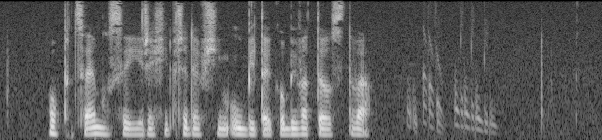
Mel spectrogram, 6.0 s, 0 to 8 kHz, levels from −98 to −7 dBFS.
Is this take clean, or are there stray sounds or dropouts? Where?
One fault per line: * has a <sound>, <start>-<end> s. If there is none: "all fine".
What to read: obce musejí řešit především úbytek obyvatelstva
* has a chirp, 4.1-5.1 s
